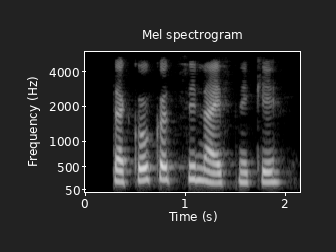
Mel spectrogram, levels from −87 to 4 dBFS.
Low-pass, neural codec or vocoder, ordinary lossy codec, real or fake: 5.4 kHz; none; none; real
